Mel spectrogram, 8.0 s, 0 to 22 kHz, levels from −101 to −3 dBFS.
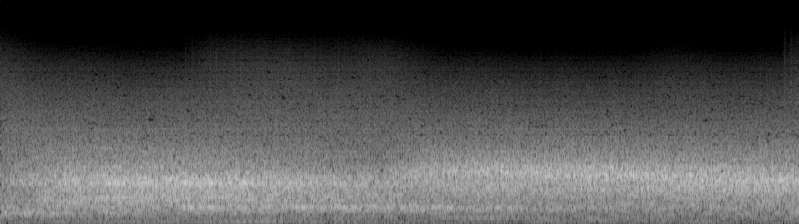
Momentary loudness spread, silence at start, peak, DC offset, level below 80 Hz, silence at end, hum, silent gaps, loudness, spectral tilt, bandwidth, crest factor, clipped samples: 5 LU; 0 s; -16 dBFS; under 0.1%; -58 dBFS; 0 s; none; none; -30 LUFS; -6.5 dB/octave; 8.8 kHz; 14 dB; under 0.1%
